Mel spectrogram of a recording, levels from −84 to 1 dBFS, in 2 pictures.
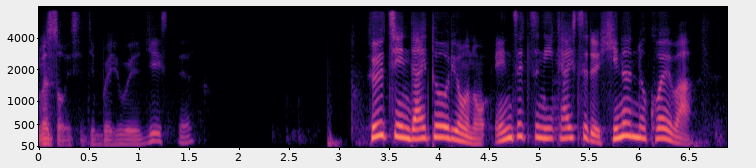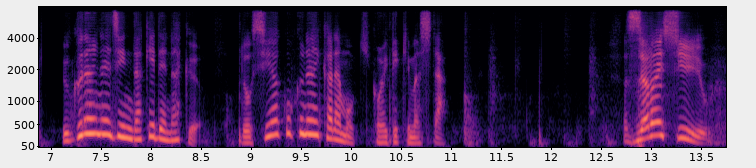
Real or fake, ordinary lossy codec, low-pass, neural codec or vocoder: fake; none; 7.2 kHz; codec, 16 kHz, 0.7 kbps, FocalCodec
